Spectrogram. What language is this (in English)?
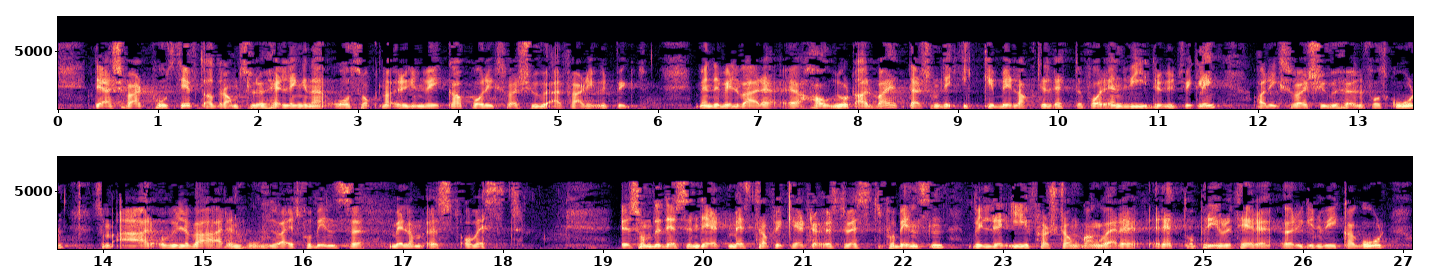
Norwegian Bokmål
